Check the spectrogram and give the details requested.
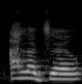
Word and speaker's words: Alagille: It's even hard to pronounce them. Alagille syndrome.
